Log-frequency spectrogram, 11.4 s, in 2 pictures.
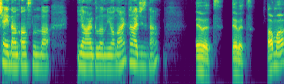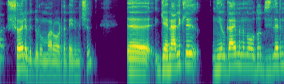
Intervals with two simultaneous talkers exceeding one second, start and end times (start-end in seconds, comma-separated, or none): none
